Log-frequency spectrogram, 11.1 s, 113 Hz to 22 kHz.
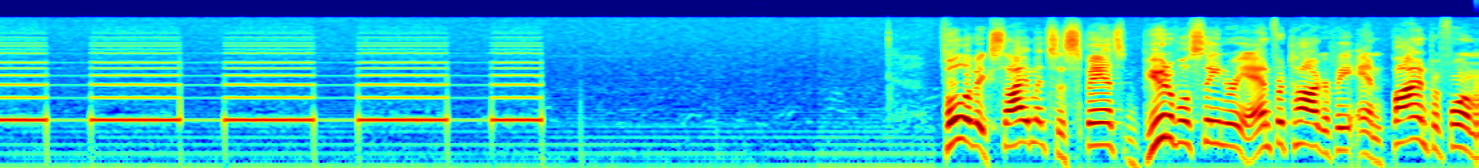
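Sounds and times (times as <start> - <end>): countdown beeps: 0.0 - 4.1
faint low hum: 0.0 - 11.0.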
